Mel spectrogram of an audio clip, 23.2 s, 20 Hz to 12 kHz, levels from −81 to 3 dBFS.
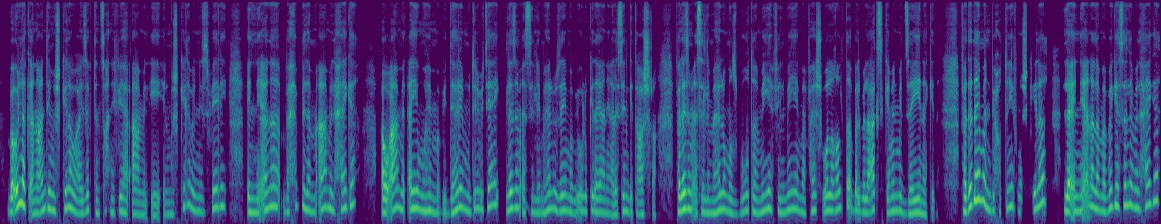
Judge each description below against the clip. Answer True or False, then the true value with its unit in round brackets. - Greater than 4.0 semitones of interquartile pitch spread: True (4.4 semitones)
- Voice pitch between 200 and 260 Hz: True (225 Hz)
